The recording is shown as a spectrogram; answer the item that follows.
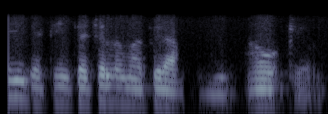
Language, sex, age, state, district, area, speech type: Urdu, male, 30-45, Maharashtra, Nashik, urban, conversation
